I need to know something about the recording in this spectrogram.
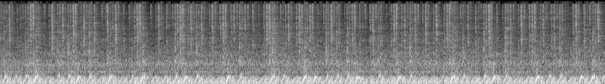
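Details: Air-cooled engine of a VW pressed-bumper-panel bus, stored over 50 years, idles after penetrating spray and fuel are added. Loose, slightly uneven putter with about two firing pulses a second; self-running but untuned. Owner suspects a bad fuel pump. Deemed a runner.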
